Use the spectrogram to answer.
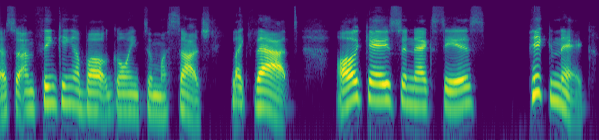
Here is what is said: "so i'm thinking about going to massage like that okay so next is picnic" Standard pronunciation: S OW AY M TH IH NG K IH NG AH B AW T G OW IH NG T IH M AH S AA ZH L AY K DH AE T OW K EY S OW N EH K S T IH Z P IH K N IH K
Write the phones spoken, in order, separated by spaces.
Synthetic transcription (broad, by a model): S OW AY M TH IH NG K IH NG AH B AW T G OW IH NG T IH M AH S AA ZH L AY K DH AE T OW K EY S OW N EH K S T IH Z P IH K N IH K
